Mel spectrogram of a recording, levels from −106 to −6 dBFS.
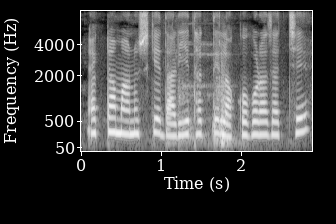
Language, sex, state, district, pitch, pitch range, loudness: Bengali, female, West Bengal, Alipurduar, 260 Hz, 245-275 Hz, -17 LUFS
